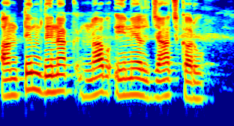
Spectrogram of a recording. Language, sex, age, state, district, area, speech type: Maithili, male, 18-30, Bihar, Muzaffarpur, rural, read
